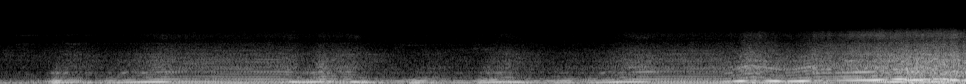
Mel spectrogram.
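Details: Ford Focus RS on first drag-strip run with a bad misfire: revs surge unevenly and stumble, dropping out repeatedly under throttle; misfire was later fixed, then the clutch became an issue.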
